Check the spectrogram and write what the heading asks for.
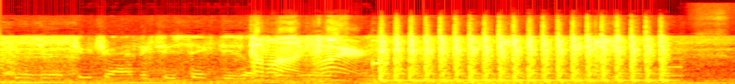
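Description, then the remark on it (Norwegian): A long, rapid burst of heavy automatic gunfire from a helicopter firing heavy weapons at people, roughly twenty evenly spaced loud shots over two seconds, follows brief muffled radio-like voices and chatter of soldiers urging each other to shoot. “Videre så ser man personer som beveger seg, og helikopteret skyter de her personene med kraftige våpen.”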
